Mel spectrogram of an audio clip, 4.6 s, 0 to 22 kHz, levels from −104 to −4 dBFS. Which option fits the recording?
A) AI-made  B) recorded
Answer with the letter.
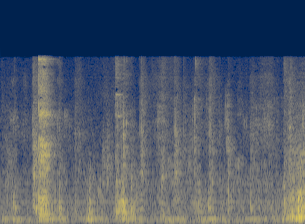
B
